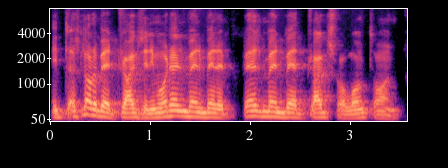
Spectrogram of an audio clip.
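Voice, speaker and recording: Rapid-fire and darkish in tone, this medium-pitched male voice belongs to a podcast host in casual chat. He swears freely, speaks bluntly, and mimics other people's voices, recorded in slightly dull lo-fi audio.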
